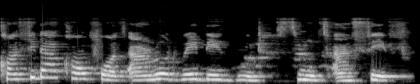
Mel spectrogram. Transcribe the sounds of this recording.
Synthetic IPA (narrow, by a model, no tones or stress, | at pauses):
kʰɔ̃nsidakʰɔ̃mfɔtãnɹodwedeɡud | smutãnsef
